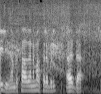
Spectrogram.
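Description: Beef frying in a pan with a steady sizzle, under a person talking.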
